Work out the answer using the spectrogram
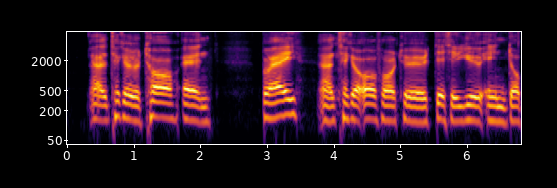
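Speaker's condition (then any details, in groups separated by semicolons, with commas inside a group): Down syndrome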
